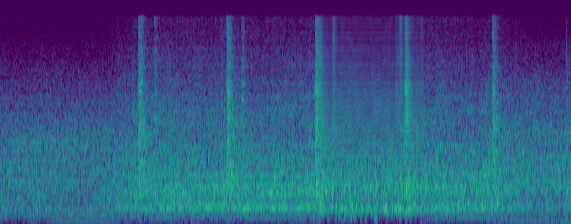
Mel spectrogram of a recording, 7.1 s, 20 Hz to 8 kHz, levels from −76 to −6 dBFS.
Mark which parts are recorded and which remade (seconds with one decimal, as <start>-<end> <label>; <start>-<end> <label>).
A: 0.0-4.0 recorded; 4.0-5.3 remade; 5.3-7.1 recorded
